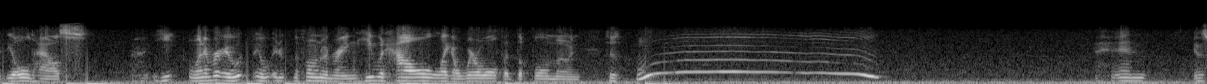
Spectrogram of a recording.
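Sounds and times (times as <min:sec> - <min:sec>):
man imitating dog howl: 0:06.4 - 0:08.8.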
